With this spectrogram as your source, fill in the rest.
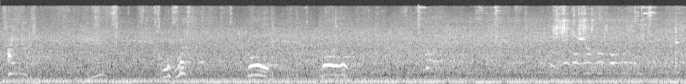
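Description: A man calls out short, high commands to a dog outdoors.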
